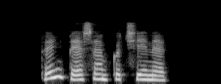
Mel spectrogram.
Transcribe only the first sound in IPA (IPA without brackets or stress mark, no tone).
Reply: t̪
